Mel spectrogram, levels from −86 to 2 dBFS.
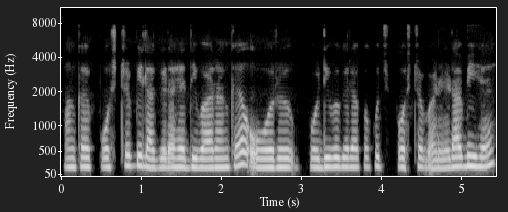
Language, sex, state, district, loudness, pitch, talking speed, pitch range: Marwari, female, Rajasthan, Nagaur, -15 LUFS, 185 Hz, 175 wpm, 180-190 Hz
